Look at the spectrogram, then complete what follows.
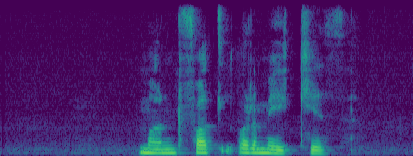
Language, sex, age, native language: Icelandic, female, 40-49, Icelandic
